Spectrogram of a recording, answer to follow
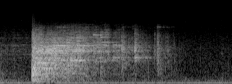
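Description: A sudden loud crash, something breaking, that fades away over about a second, followed by a couple of small clinks.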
